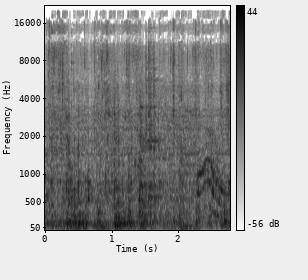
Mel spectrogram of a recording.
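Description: Water runs steadily from a tap in a home kitchen in Japan, a continuous splashing gush with a faint voice underneath.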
